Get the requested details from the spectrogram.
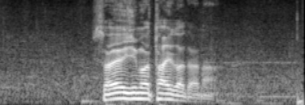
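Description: A man speaks firmly and close.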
